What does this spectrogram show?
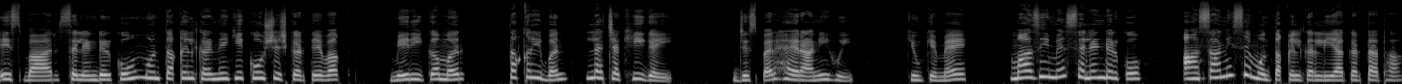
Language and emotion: Urdu, surprised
